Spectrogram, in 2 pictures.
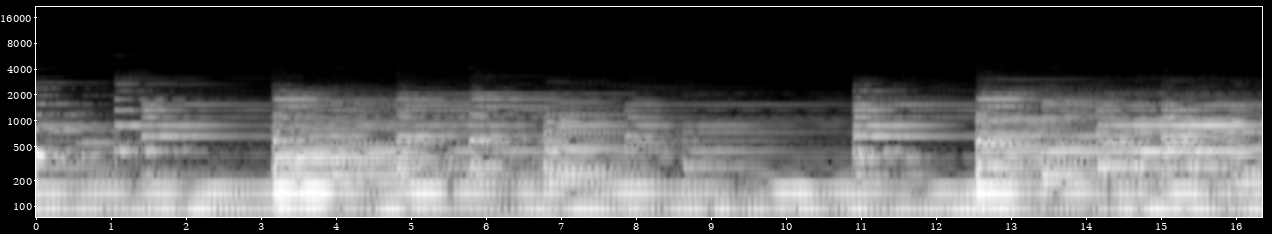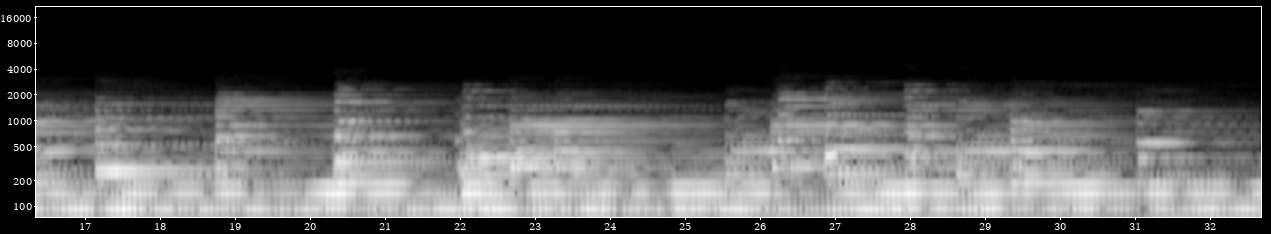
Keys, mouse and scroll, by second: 0.1-0.9 shift+middle drag, 0.9 t, 1.4 click, 3.4-3.8 scroll up 5, 3.8-4.8 shift+middle drag, 4.8 scroll down 2, 5.3 s, 9.2-10.3 drag, 10.3-10.9 middle drag, 10.9 scroll up 2, 11.2 middle click, 11.5 scroll up 1, 11.9 middle click, 12.3 click, 12.4 scroll down 3, 12.5-13.2 middle drag, 13.2-14.0 scroll down 1, 14.0 n, 14.4 n, 14.6-15.4 scroll up 1, 15.4-15.7 drag, 15.9-16.6 drag, 16.6 shift+a, 18.4-19.2 drag, 19.2 shift+a, 20.9-21.7 drag, 22.3-23.0 drag, 24.4 scroll down 10, 25.4-26.1 drag, 26.1-26.5 middle drag, 26.5-28.4 scroll up 9, 28.4-29.4 drag, 29.6-30.7 shift+drag, 31.3 middle click, 31.3 ctrl+z, 31.5-32.0 scroll down 19, 31.6 middle click, 32.0-32.6 middle drag.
